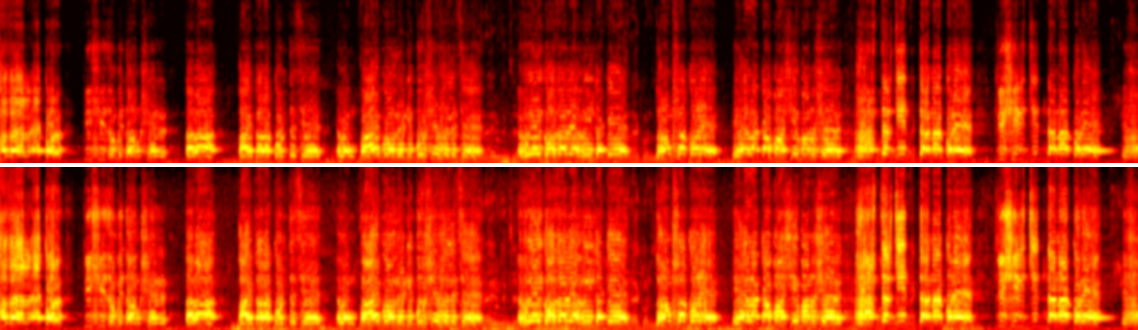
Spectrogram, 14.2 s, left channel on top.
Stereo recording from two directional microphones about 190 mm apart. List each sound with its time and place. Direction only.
0.1 s a sound: 40° left (ahead or behind)
1.1 s a man's voice: 5° left (ahead or behind)
11.0 s speech: 40° left (ahead or behind)
11.4 s speech: 20° left (ahead or behind)
13.1 s speech: centre (ahead or behind)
